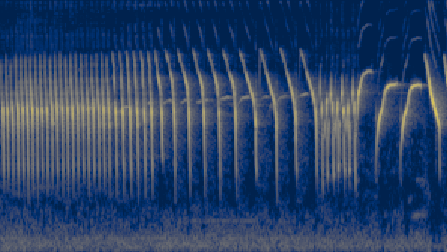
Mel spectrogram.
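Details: Singing canary in breeding condition: a rapid, even trill of high notes slowing into spaced, sharply falling whistles, ending with a few upward-curving chirps.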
